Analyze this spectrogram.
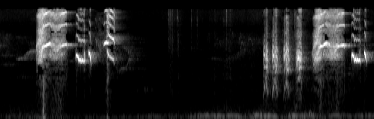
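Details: Oriental magpie-robin (kacer) in full 'gacor' song with rare learned material: harsh broadband notes mixed with quick whistles, two loud bursts around a quieter stretch, low hum behind.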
